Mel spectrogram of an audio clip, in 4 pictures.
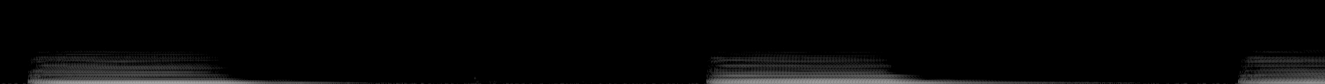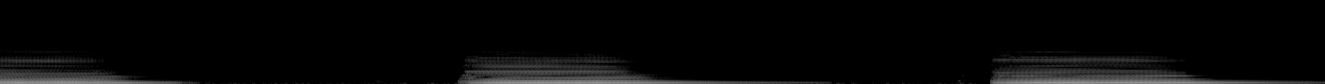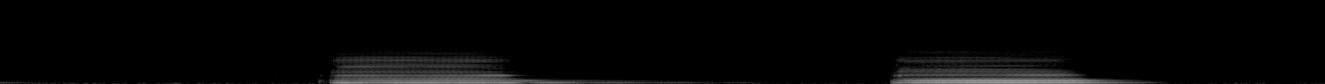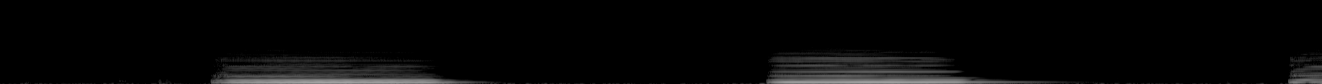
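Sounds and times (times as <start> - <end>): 
double bass bowed on the A string mezzo forte: 0.3 - 3.5, 7.1 - 10.7, 12.4 - 15.1, 17.8 - 21.7, 23.2 - 26.4, 29.7 - 33.2, 35.4 - 38.0, 41.8 - 44.6, 47.4 - 50.1, 52.7 - 52.9.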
